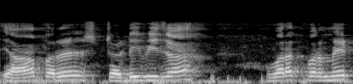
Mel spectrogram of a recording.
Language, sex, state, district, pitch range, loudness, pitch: Hindi, female, Haryana, Charkhi Dadri, 160-195 Hz, -13 LUFS, 185 Hz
